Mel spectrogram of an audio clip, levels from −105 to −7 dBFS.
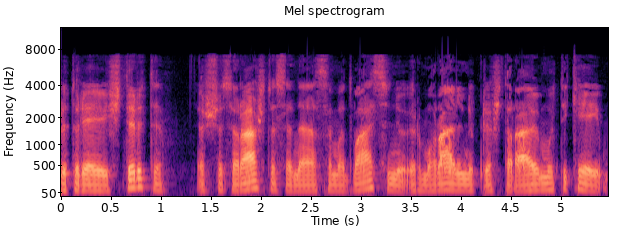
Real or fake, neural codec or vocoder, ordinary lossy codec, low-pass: real; none; AAC, 32 kbps; 7.2 kHz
